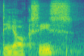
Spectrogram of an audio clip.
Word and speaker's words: Deoxys: looking at it and it looks like it's pronounced Deoxys I'm just going to run with that this is the Deoxys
